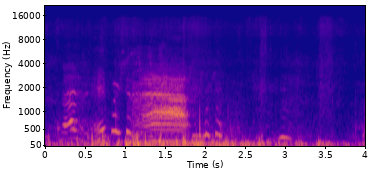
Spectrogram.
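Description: A drawn-out, strongly pitched call lasting under a second, about a second in, between short bits of voice, over a steady low rumble.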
